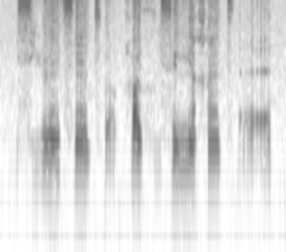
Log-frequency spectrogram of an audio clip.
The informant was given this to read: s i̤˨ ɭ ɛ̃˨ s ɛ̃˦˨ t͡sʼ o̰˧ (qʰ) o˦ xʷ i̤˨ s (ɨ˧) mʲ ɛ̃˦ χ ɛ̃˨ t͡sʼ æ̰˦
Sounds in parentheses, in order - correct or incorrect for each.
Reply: correct, incorrect: ɨ˦

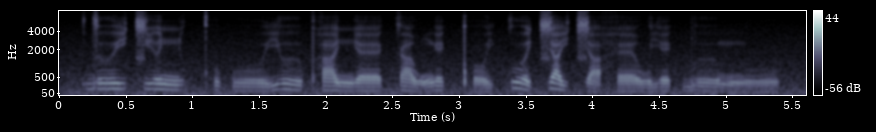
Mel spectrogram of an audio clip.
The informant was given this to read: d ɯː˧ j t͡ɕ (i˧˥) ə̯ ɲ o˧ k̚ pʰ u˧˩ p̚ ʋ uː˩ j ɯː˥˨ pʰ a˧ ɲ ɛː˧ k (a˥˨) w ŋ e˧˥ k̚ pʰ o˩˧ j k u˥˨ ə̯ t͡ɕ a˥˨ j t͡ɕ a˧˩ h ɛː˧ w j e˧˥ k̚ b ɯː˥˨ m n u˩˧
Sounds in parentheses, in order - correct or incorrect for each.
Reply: incorrect: i˧, correct

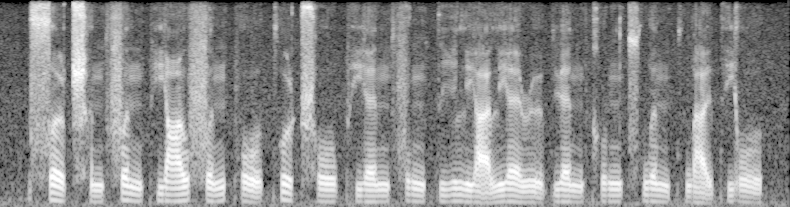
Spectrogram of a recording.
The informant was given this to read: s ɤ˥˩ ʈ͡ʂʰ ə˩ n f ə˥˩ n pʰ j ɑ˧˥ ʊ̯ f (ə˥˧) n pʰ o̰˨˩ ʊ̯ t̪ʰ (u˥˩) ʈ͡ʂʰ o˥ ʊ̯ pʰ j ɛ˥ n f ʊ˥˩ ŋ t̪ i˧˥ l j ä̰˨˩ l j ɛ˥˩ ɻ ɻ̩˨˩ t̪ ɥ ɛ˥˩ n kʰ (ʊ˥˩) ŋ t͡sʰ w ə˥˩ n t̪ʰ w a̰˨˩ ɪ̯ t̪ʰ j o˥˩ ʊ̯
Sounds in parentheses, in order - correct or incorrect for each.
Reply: incorrect: ə˧˥, correct, incorrect: ʊ˥

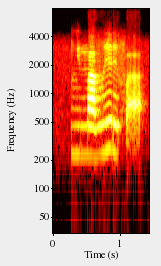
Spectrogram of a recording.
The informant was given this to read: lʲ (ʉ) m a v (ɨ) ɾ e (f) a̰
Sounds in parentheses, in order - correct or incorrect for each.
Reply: correct, incorrect: e, correct

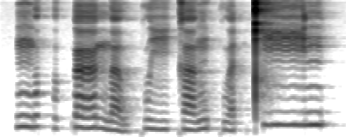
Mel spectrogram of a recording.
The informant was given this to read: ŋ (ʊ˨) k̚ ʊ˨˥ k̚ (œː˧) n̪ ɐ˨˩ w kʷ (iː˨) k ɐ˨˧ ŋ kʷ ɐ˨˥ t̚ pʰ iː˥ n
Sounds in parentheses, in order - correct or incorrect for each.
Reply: incorrect: ʊ˧, correct, correct

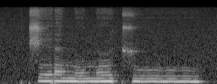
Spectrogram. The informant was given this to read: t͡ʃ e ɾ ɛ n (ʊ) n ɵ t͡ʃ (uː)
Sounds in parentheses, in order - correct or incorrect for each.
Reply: correct, correct

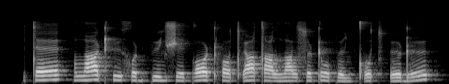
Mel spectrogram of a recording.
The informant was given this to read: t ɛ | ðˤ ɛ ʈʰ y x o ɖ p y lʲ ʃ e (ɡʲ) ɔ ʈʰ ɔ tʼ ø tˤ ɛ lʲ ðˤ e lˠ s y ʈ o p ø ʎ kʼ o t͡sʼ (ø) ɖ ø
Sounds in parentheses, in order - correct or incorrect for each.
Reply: incorrect: ɡ, correct

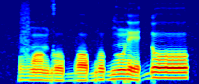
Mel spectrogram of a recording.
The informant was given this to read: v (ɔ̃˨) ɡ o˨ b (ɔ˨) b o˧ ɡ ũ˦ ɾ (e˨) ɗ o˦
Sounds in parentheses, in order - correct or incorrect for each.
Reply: correct, correct, correct

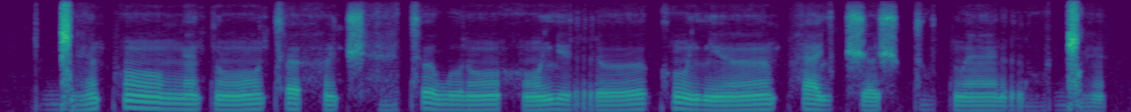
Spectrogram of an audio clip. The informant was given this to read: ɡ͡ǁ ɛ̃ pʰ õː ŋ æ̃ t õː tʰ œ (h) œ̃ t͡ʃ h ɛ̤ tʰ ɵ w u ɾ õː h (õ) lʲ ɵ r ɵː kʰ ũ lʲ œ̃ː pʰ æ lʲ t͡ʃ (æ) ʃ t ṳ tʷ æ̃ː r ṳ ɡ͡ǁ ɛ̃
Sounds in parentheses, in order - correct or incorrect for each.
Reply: correct, correct, incorrect: œ

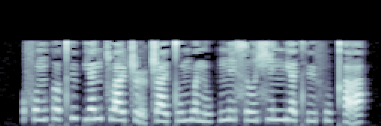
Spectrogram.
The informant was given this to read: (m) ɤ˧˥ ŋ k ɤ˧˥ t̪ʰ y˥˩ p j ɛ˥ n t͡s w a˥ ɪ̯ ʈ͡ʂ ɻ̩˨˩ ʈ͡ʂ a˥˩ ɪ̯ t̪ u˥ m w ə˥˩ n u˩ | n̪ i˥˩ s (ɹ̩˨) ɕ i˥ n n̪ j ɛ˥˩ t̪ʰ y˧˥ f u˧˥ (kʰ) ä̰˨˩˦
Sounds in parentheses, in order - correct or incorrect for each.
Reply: incorrect: f, incorrect: ɹ̩˧˥, correct

